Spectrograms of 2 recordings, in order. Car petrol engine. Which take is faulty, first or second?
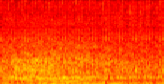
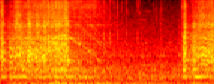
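second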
